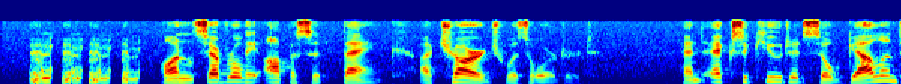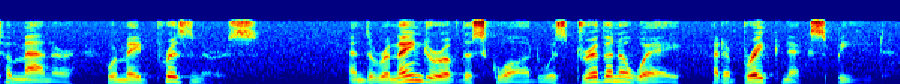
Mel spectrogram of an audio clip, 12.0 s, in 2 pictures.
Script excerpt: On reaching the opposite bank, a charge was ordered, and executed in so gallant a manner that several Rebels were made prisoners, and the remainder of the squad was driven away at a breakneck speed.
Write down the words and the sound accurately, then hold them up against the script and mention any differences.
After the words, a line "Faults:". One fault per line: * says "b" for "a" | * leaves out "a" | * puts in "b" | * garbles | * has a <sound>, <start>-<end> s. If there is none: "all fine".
On several the opposite bank, a charge was ordered, and executed so gallant a manner were made prisoners, and the remainder of the squad was driven away at a breakneck speed.
Faults:
* has a laugh, 0.2-0.9 s
* says "several" for "reaching"
* leaves out "in"
* leaves out "that several Rebels"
